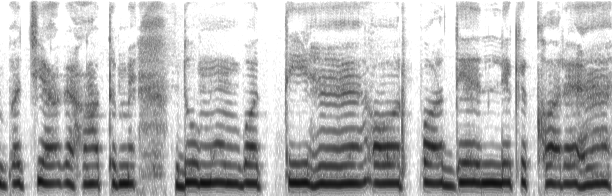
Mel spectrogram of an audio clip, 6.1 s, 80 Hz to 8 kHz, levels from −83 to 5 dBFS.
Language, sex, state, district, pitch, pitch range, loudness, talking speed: Hindi, female, Jharkhand, Palamu, 275 Hz, 265-280 Hz, -10 LUFS, 100 wpm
